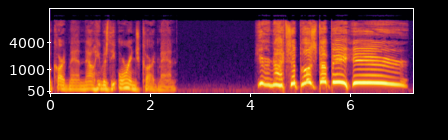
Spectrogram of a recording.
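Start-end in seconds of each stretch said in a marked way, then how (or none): 4.1-7.2 high, slow furious shout; angry shout. A narrator's reading. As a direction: scream him off the property. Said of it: "he had said".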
